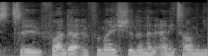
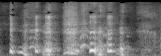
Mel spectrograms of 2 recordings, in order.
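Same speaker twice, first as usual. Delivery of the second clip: laugh; 11 dB louder than usual. Real, not acted. Laughs at his own joke.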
